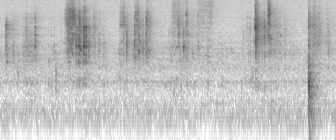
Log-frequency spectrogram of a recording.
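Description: Close-miked eating sounds of someone chewing fries: a few short, soft, crunchy and wet bursts, with a sharp click near the end.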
